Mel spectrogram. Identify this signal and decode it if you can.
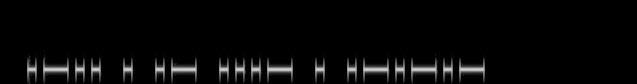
Morse code, heard as a keyed tone, about 15 wpm, 700 Hz. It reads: LEAVE.
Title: Sentences from Top 1000 Words - Review Part 4 - 15wpm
